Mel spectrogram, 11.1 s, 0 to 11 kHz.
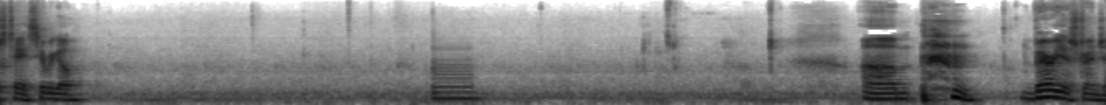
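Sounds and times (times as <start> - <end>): man humming mm: 4.3 - 4.8.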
